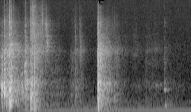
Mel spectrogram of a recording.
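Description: Cardboard product box being torn open by hand: a short burst of ripping and crinkling in the first half second, then a single sharp snap a little over a second in.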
